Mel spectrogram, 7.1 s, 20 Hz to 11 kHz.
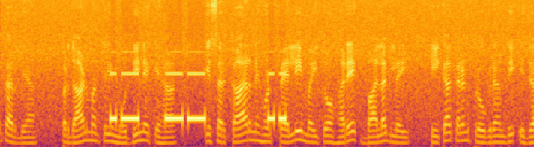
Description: Morse code, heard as a keyed tone, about 16 wpm, spaced as for 13 wpm, 660 Hz, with speech in Punjabi. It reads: AM I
